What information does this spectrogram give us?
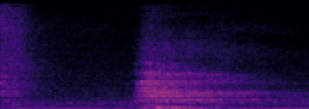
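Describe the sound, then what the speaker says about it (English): A single slow, audible inhale during chair yoga, a soft breathy rush that swells and then fades, close and alone. "Breathing in."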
